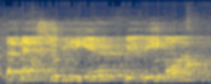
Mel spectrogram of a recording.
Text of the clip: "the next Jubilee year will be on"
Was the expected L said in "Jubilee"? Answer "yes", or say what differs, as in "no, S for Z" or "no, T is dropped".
no, N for L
